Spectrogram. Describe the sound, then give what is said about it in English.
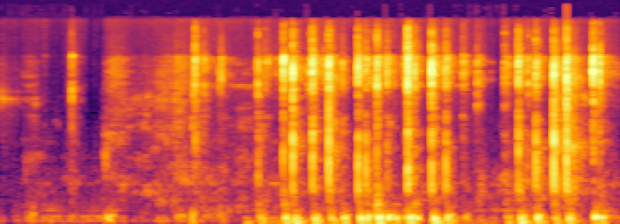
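Rapid typing on a computer keyboard as a man searches his computer, starting with a few scattered keystrokes and building into a dense, steady run of clicking keys that grows louder in the second half, with no voices. “Searches his computer.”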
